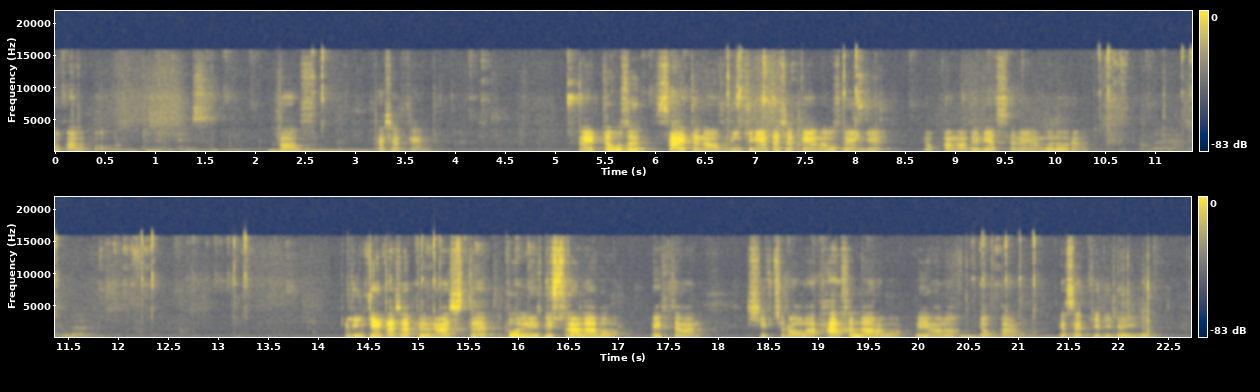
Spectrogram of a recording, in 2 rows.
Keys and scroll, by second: 21.9 ctrl+a.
